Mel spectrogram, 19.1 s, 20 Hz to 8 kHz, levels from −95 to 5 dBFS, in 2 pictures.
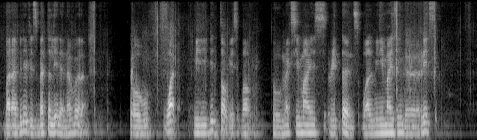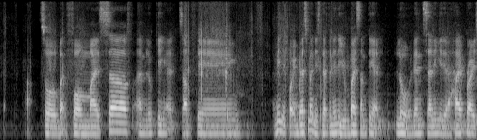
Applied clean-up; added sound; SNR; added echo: neural mask model RNNoise.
